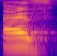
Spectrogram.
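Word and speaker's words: as: बाद यहां पे देखिएगा ए एस एज देखिए इसे क्या पढ़ेंगे दोस्तों एज पढ़ते हैं ठीक है एस का उच्चारण यहां पे ज के रूप में करेंगे और ए का उच्चारण ए के रूप में कर लेंगे एज पढ़ेंगे एज मींस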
